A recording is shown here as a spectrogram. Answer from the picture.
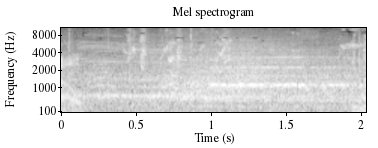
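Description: Basketball game sound during live play: a basketball bouncing on the hardwood court over the steady murmur of an arena crowd, with a brief squeak about a second in.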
